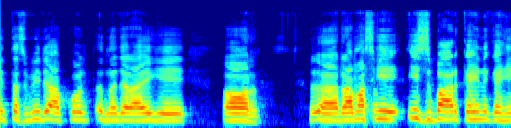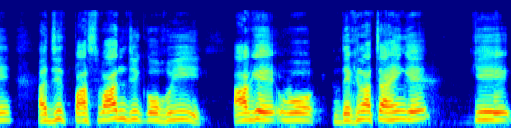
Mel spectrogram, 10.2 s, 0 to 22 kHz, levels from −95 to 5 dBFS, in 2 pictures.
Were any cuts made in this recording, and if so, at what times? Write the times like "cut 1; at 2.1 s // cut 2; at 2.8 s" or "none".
cut 1; at 3.7 s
